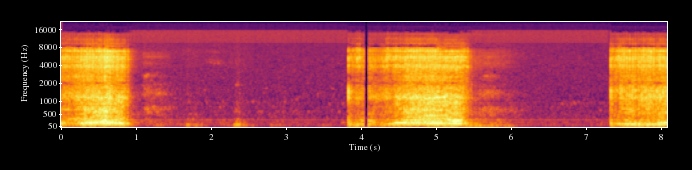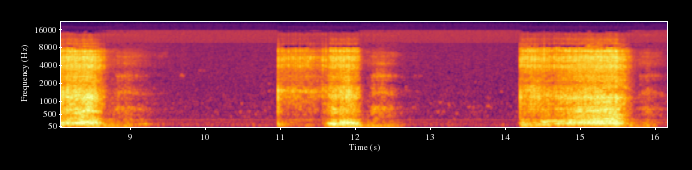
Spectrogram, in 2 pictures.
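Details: Chinese woman snoring with her mouth open during sleep: loud, rough, rattling snores about 17 a minute, some followed by an audible breath out, with quiet pauses between; open-mouth snoring.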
